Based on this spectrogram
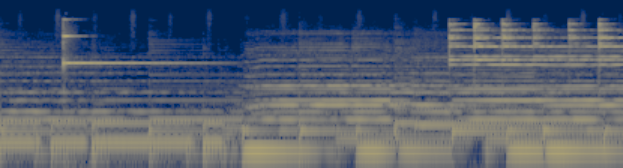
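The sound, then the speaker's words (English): A single bright ding, then the bell of a school by a bay rung in a quick series of clear, ringing strikes to call the children in from play, over a steady musical backing, prominent with no voices. “This is the bell on the school in the bay, ringing the children in from their play.”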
